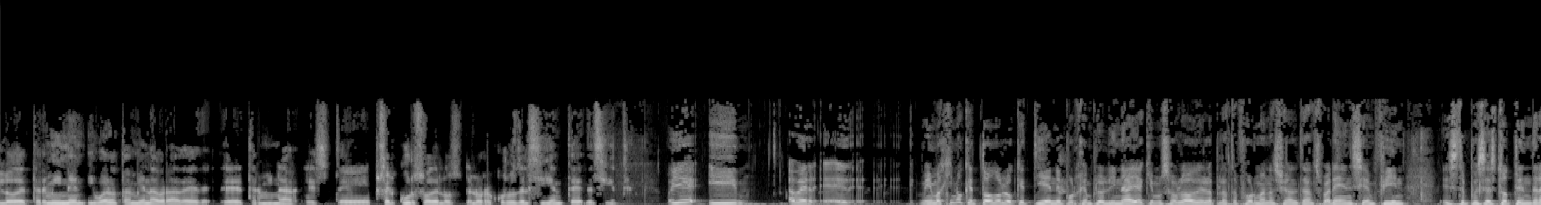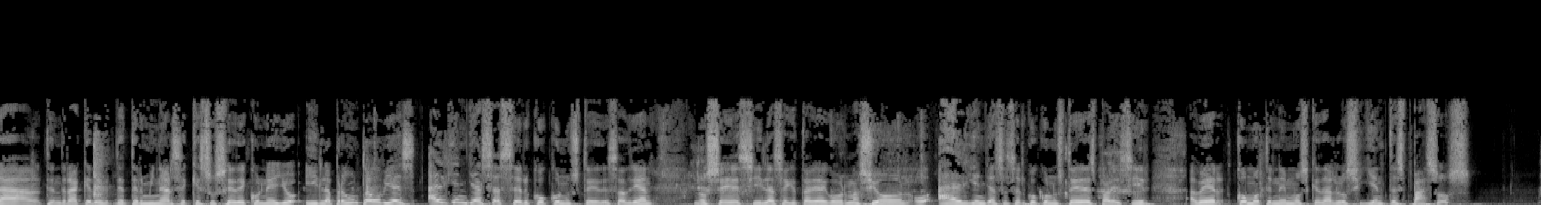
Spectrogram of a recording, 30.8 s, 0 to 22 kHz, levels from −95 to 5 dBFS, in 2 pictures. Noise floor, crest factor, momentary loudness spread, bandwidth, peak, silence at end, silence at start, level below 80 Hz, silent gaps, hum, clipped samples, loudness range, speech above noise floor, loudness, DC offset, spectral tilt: -55 dBFS; 18 dB; 7 LU; 11.5 kHz; -4 dBFS; 0.6 s; 0 s; -36 dBFS; none; none; under 0.1%; 4 LU; 33 dB; -23 LUFS; under 0.1%; -5 dB/octave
